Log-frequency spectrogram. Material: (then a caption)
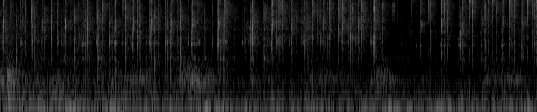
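Plastic. Long acrylic nails tap and scratch rapidly along the sides of a hollow white plastic lotion bottle with liquid inside. The result is a dense, fast stream of crisp, bright clicks and crinkly scrapes with very short decay and little low end.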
